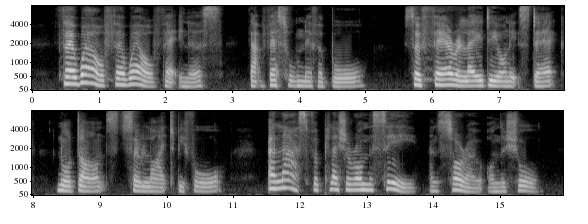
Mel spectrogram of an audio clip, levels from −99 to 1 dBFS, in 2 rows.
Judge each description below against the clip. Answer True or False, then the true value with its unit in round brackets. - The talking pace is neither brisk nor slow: False (115 wpm)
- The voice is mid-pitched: True (170 Hz)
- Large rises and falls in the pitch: False (4.3 semitones)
